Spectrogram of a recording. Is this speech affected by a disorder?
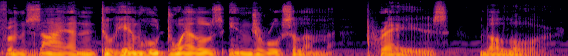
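No.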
